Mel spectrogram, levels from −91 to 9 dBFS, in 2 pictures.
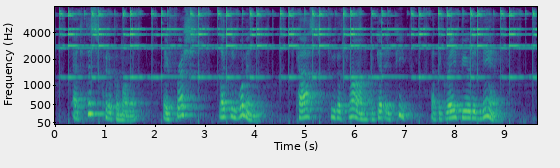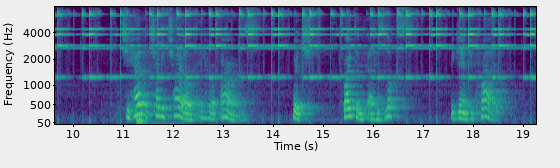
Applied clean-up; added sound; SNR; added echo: none; Bell; -2 dB; reverberation time 0.9 s.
